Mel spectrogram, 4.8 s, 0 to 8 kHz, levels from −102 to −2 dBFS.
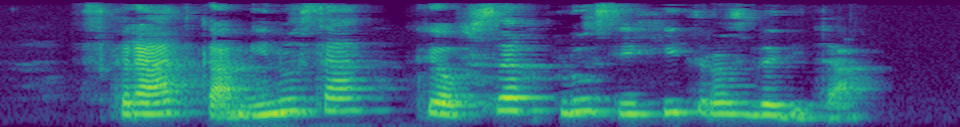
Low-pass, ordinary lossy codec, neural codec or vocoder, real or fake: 7.2 kHz; AAC, 32 kbps; none; real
